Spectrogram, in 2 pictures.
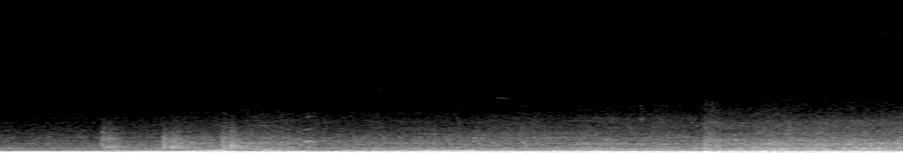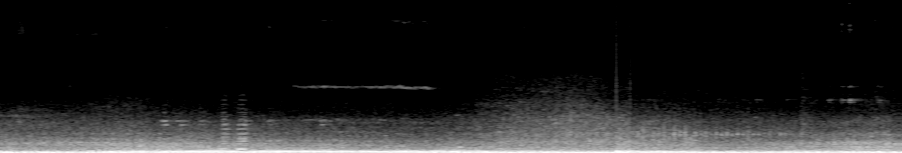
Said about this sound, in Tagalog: Hindi na nawawala traffic dito eh.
